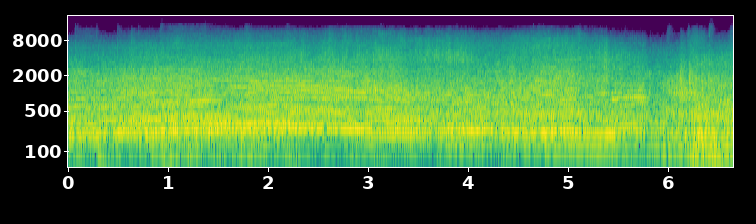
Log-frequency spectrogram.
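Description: Race cars roar down the front stretch at a night dirt-track heat, a loud continuous engine drone with overlapping passes and shifting pitch.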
